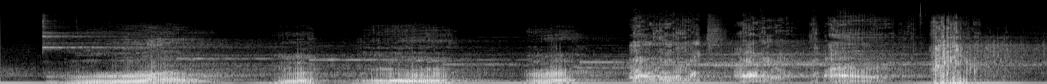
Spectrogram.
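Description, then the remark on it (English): A wolf growls and snarls in a series of deep, rough bursts, loud, rising and falling about every second with a low rumble underneath and no voices. “The Wolf.”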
